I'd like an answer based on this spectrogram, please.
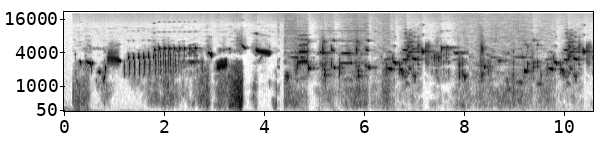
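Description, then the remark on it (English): An apapane, a crimson Hawaiian honeycreeper found on all the major Hawaiian islands, sings a busy, varied song of rapid trills, buzzy notes and sharp chirps, loud, with no talking; shared by University of Hawaii at Hilo Professor Patrick Hart. “For this week's Manu Minute, University of Hawaii at Hilo Professor Patrick Hart shares the sound of the apapane, the crimson honeycreeper.”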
